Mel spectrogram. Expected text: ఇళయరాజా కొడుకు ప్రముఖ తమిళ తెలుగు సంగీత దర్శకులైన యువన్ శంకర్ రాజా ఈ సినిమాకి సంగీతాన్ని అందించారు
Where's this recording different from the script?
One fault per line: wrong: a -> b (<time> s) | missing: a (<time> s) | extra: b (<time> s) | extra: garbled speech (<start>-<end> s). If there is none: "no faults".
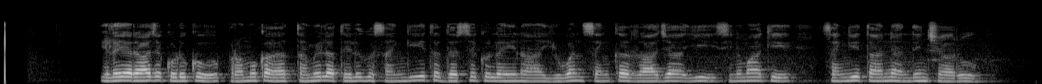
no faults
